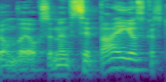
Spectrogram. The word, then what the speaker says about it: Ceballos: Kibalas, Isco och Toni Kroos. – Ceballos där. – Ceballos, ja, förlåt.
